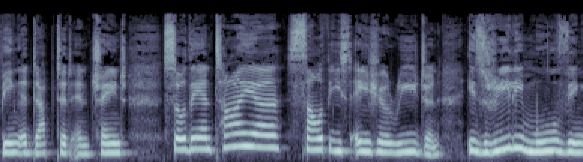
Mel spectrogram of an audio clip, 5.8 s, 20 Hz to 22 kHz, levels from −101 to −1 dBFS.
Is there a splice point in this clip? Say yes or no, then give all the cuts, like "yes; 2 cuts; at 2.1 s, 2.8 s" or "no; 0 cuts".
no; 0 cuts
